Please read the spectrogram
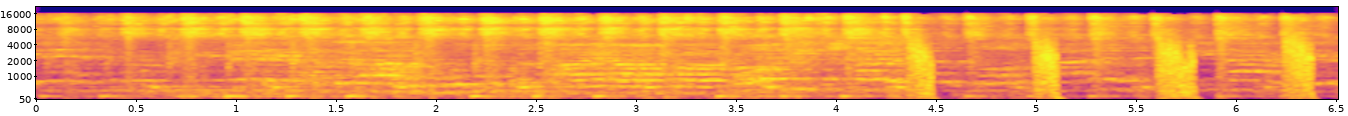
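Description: Woman singing a devotional kirtan into a microphone over a steady low beat and jingling hand percussion. From about four and a half seconds in, loud sharp distorted strokes cut through the singing, the faulty sound the uploader apologises for in the title.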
